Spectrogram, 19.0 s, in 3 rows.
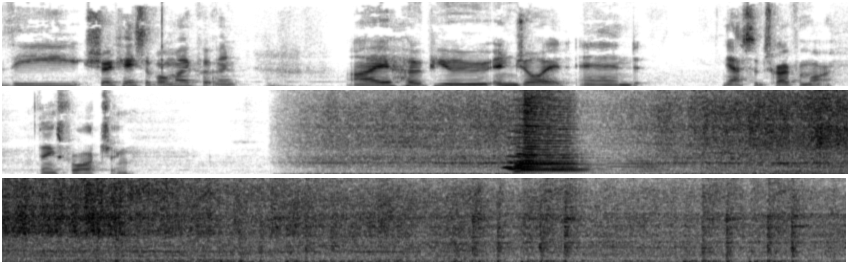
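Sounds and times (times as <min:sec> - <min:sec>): diesel locomotive engine drone: 0:08.4 - 0:19.0
train horn blast: 0:10.0 - 0:12.6.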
